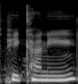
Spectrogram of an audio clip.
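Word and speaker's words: Pikani: One that I did notice while I was editing specifically is Pagan. That is a little bit closer to how it should be pronounced. The other is Picani.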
